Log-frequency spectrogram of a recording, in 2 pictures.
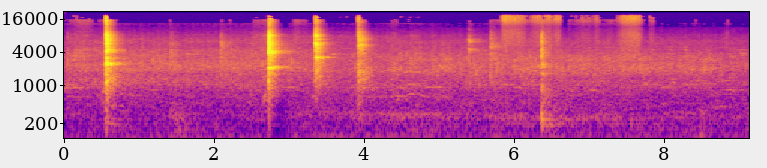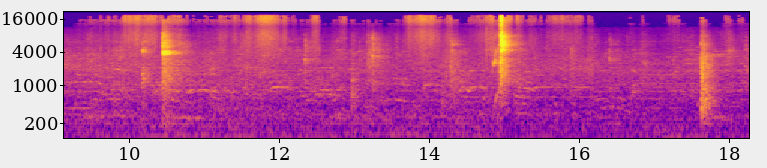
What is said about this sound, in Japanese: ゴルフを極めたく先日打ちっぱなしデビュー果たしましたキーンといい音を響かせているのは気持ちよくボールを飛ばしている周りの方々でごつっと鈍い音を発しているのはボールを打っているつもりだが地面を叩いている私です50ヤードも飛ばせることができなかった90分でした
